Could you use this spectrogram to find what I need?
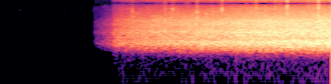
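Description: A large crowd cheers and roars in a big echoing arena, growing louder.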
